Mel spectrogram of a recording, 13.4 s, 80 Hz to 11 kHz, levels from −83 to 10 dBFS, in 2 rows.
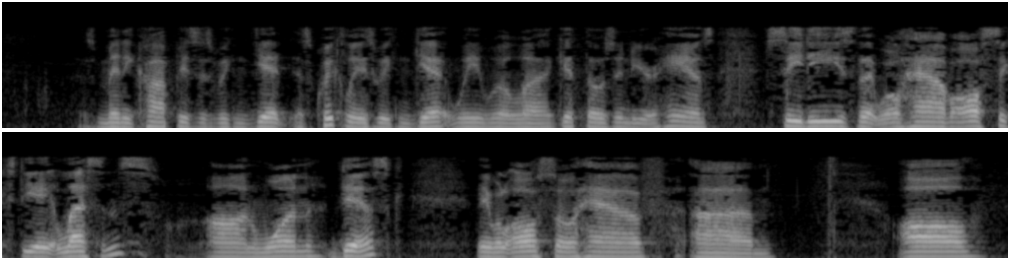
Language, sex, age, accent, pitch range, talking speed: English, male, 40-59, American, 115-130 Hz, 165 wpm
